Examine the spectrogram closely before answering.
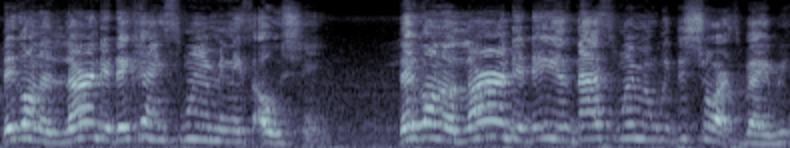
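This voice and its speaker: A woman uses a raised, projected voice with ordinary pitch variation. Noticeable background noise and audible room echo surround her. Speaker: online preacher. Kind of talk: prophetic sermon. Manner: animated.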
